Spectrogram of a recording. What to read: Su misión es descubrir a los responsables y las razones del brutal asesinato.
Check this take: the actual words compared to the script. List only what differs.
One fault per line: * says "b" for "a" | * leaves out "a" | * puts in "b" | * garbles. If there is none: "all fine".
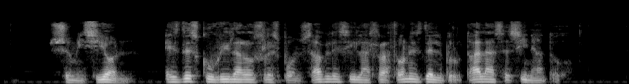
all fine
